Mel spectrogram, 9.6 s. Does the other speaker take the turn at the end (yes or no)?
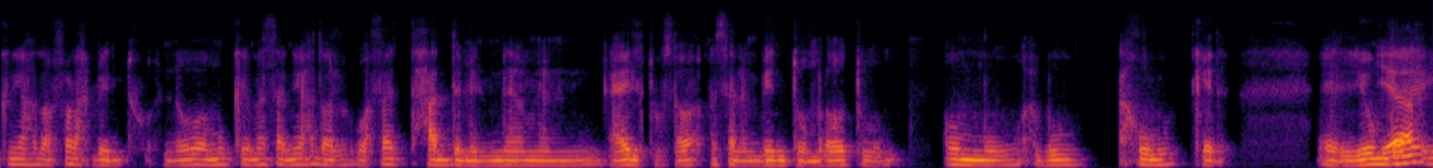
no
